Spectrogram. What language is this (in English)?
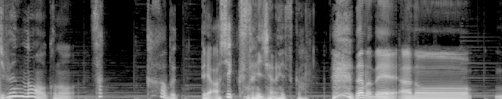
Japanese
